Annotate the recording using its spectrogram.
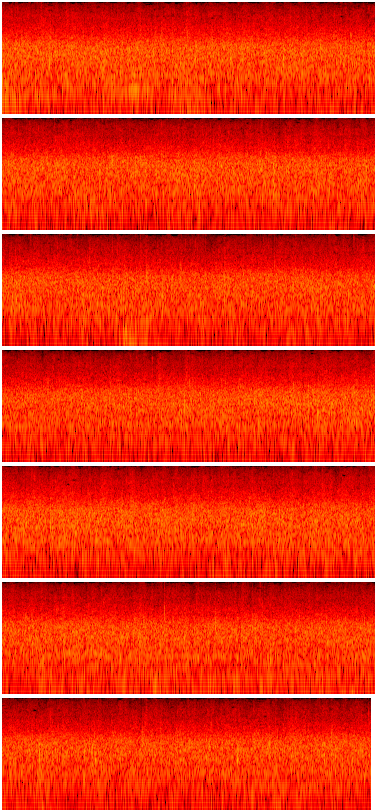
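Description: A large audience applauding steadily, a dense even clapping with no music.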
